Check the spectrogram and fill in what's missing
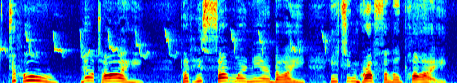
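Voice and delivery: high, loud hooting owl. Acted. Owl answers the Gruffalo's child, high hooting. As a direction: hoot it out as a owl.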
